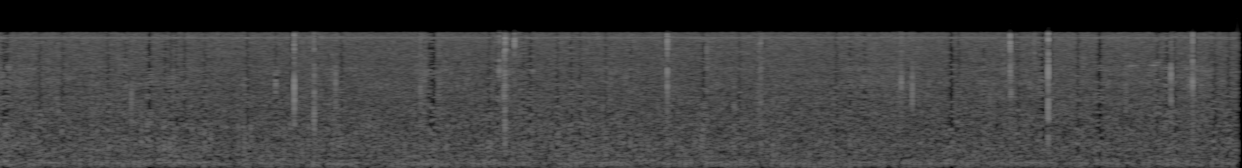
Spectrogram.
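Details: Andrew, a kitten, and his older half-sister Ana, a cat, relax together on a playmat; a soft, steady low purr runs throughout under faint hiss, with light ticks and rustles scattered across.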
